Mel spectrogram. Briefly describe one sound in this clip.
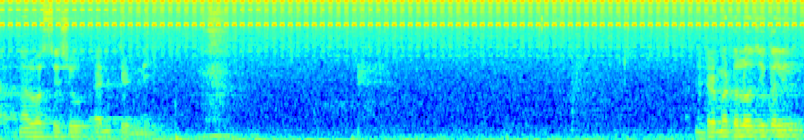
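A man speaks calmly close to the microphone, with pauses.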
